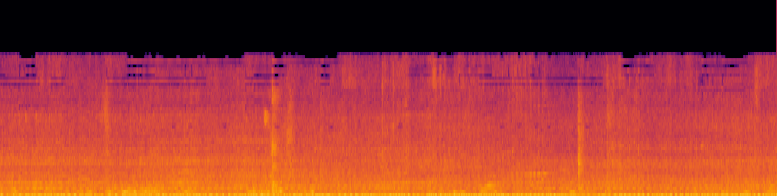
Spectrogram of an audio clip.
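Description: Motorcycle engines rumble nearby.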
